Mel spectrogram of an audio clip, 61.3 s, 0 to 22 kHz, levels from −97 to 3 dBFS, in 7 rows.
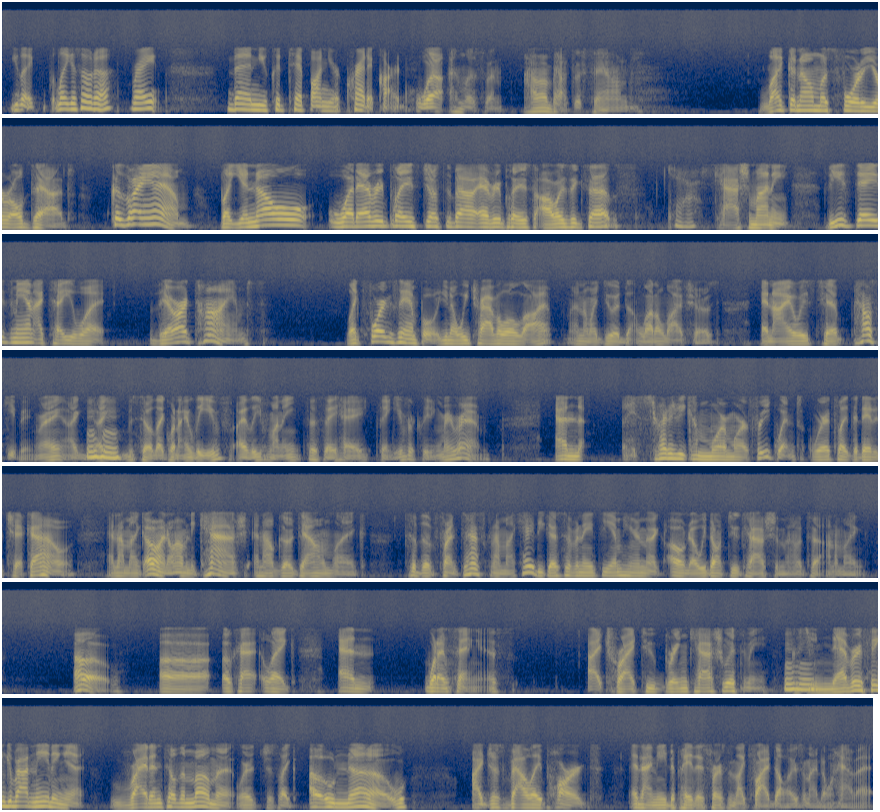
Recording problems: high frequencies cut off; severe; nothing above 4 kHz
hiss; noticeable; throughout; 20 dB below the speech

